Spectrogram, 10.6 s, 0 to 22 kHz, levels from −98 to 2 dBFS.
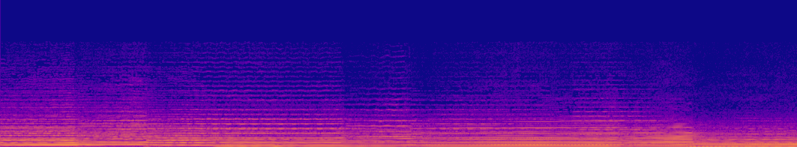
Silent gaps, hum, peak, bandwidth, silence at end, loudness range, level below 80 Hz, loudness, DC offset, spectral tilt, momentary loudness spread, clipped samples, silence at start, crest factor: none; none; -18 dBFS; 12 kHz; 0 s; 5 LU; -74 dBFS; -33 LUFS; under 0.1%; -6.5 dB/octave; 8 LU; under 0.1%; 0 s; 16 dB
